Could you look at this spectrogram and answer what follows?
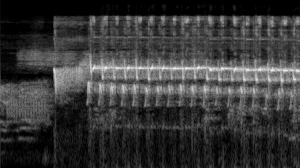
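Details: Canary in 'cengkok super' song: a soft warble that jumps into a loud, sustained, very rapid buzzy trill, steady and metallic to the end.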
